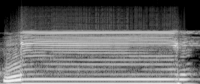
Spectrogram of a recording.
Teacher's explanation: میم کو ادا کرنے کے بعد جو مد کی آواز ہے اس بات کا خیال رکھیں کہ یہ ناک کی طرف نہ لوٹے ، جیسے میم ایسے نہیں، میم منہ سے آواز نکلے، میم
